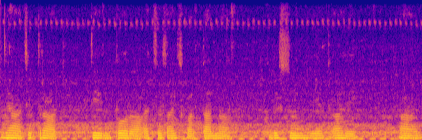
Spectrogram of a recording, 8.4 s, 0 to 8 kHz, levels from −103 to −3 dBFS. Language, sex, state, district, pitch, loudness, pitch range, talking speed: Marathi, male, Maharashtra, Aurangabad, 130 Hz, -17 LUFS, 120-135 Hz, 80 wpm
